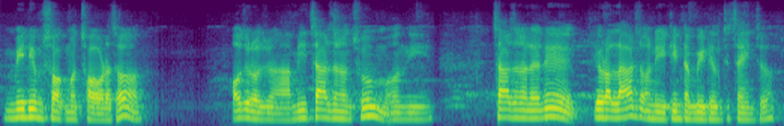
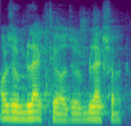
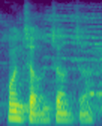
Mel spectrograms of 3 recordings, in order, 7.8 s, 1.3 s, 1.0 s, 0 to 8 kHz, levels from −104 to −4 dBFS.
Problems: continuous background conversations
